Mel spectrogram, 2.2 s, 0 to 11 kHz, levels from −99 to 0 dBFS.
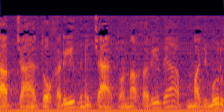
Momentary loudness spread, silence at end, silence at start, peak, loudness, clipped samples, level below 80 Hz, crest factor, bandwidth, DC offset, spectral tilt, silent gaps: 4 LU; 0 s; 0 s; -8 dBFS; -27 LUFS; under 0.1%; -36 dBFS; 18 dB; 7 kHz; 0.5%; -5.5 dB/octave; none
